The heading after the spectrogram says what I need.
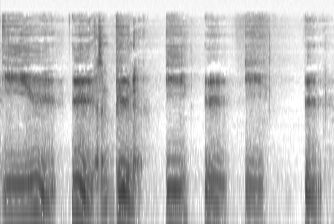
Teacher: And then they round their lips, like you would do with U or O. They round their lips without moving the tongue. So if you take E, as in Biene, E, and you round your lips without moving your tongue at all, it should stay all the way in the front, as high as it can go. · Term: rounded vowels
